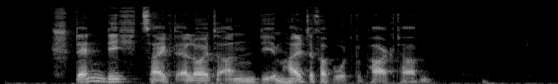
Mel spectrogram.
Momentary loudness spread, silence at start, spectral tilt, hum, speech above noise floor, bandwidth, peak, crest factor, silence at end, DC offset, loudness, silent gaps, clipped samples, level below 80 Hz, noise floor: 10 LU; 0.5 s; -4 dB/octave; none; 32 dB; 16.5 kHz; -8 dBFS; 18 dB; 0.65 s; under 0.1%; -26 LUFS; none; under 0.1%; -54 dBFS; -58 dBFS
